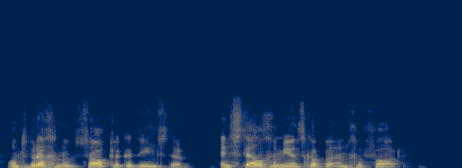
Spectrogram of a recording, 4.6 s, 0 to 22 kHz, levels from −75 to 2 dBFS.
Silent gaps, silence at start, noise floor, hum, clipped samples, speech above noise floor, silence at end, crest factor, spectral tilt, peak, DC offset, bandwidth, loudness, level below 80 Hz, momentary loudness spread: none; 0.1 s; -68 dBFS; none; under 0.1%; 48 dB; 0.65 s; 18 dB; -7 dB/octave; -4 dBFS; under 0.1%; 9 kHz; -21 LUFS; -64 dBFS; 10 LU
